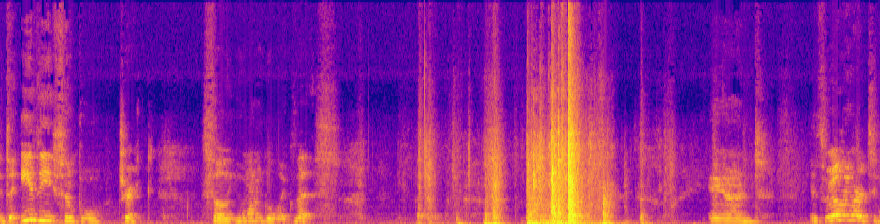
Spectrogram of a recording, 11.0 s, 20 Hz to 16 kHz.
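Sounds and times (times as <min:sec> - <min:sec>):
child's voice: 0:00.0 - 0:04.3, 0:08.9 - 0:11.0
ball crashing on rattling hoop: 0:06.6 - 0:07.8.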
